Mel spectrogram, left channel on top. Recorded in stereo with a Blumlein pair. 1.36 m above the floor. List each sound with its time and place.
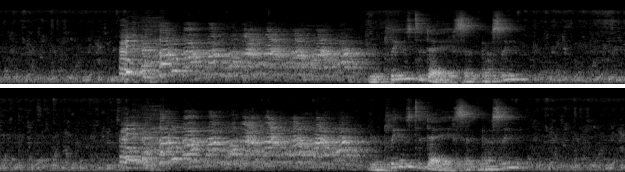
1.2 s laughter: 25° left, 0.8 m; by 3.6 s 30° right, 2 m
3.7 s a man speaking: straight ahead, 1.4 m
